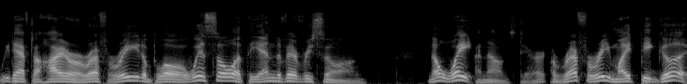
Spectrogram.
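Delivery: plain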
